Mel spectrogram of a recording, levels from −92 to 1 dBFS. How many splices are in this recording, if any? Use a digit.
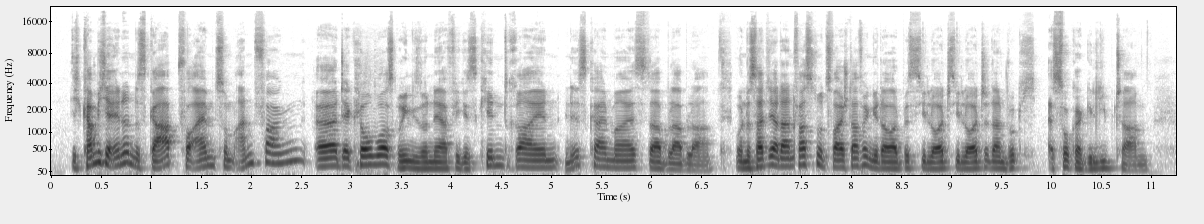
6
